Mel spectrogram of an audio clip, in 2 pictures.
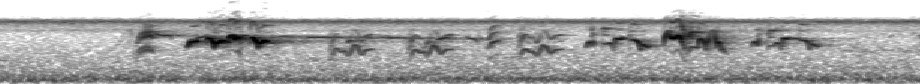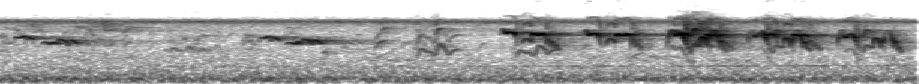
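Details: Sooty-headed bulbul in bushland, recording used to lure birds: bright chirpy notes in short bursts, with a rapid run near the start and a longer warbled phrase near the end, over a steady high insect drone.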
